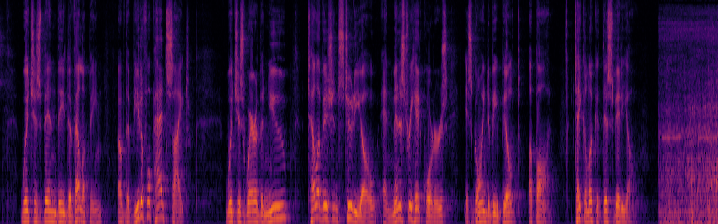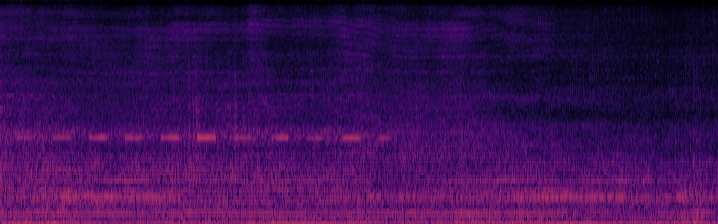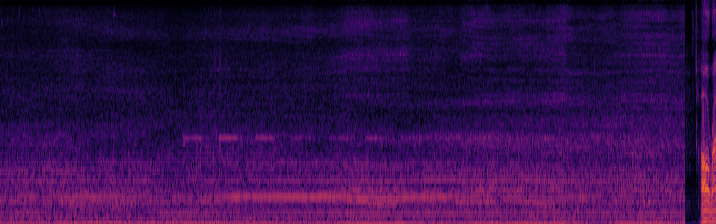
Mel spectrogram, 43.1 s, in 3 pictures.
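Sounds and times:
speech: 0:00.4 - 0:03.8, 0:04.5 - 0:13.4, 0:42.8 - 0:43.0
skid steer reversing beeps: 0:13.2 - 0:22.3, 0:32.4 - 0:35.0
skid steer loaders engines droning: 0:13.2 - 0:42.4.

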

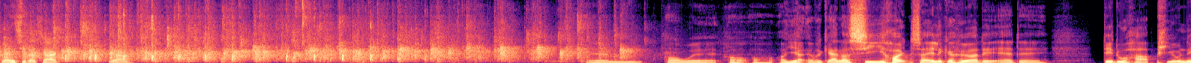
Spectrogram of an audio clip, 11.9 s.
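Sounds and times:
speech: 0:00.0 - 0:01.4, 0:05.9 - 0:11.8
audience clapping: 0:00.0 - 0:06.8.

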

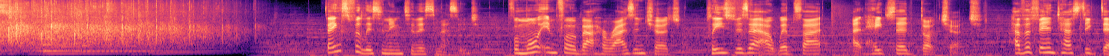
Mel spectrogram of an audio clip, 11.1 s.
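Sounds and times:
audience round of applause: 0:00.0 - 0:02.6
speech: 0:00.4 - 0:00.8, 0:03.3 - 0:11.0.

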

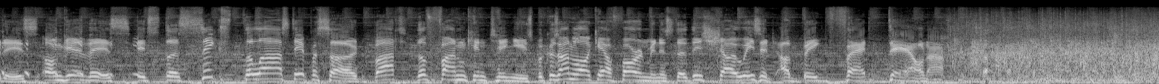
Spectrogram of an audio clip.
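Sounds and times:
laughter: 0:00.0 - 0:02.5, 0:09.4 - 0:11.5
speech: 0:00.0 - 0:10.4
applause: 0:09.3 - 0:11.5.

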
